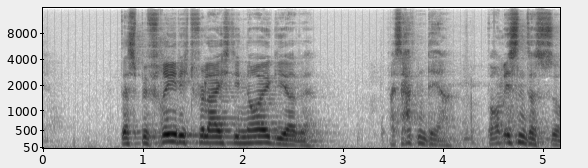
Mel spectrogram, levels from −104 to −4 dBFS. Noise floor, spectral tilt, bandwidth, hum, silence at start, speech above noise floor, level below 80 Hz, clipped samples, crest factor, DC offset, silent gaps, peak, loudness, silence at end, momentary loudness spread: -56 dBFS; -3.5 dB/octave; 16 kHz; none; 0.8 s; 35 dB; -58 dBFS; under 0.1%; 20 dB; 0.1%; none; -4 dBFS; -21 LUFS; 0 s; 22 LU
